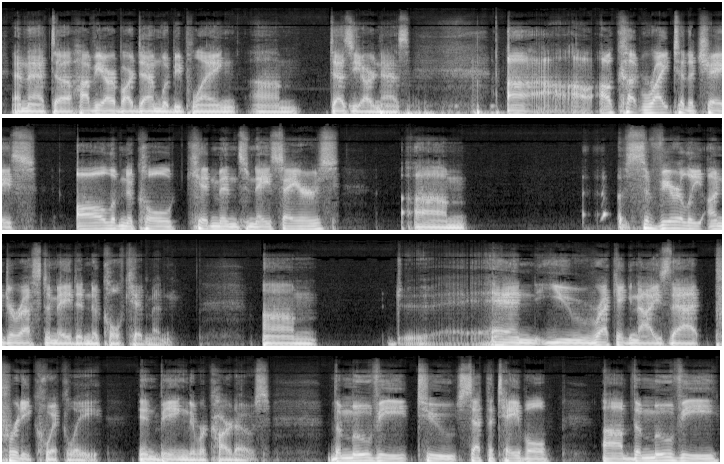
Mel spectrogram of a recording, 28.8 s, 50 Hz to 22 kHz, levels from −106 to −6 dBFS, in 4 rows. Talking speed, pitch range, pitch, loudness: 100 wpm, 80-105 Hz, 90 Hz, -21 LUFS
